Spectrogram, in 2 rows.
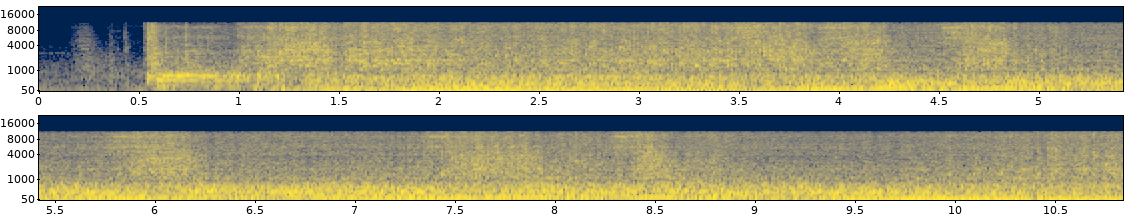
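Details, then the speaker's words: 1956 Studebaker/Packard 352 V8 in a motorhome, earlier hard starting from low compression, now fired up on test with downpipes: catches after brief crank, settles into steady low even idle, no ticking or knocking; runs well, normal idle. "I think this is gonna be just fine so runs really good no no no noise good old"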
